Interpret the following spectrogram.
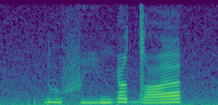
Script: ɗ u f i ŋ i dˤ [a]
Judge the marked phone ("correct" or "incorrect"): correct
